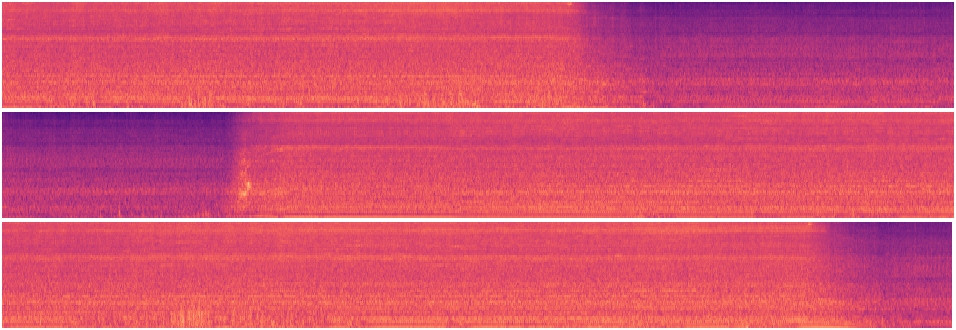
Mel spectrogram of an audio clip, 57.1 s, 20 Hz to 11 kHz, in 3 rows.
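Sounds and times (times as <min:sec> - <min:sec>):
band blade cutting log: 0:00.0 - 0:12.1, 0:23.6 - 0:55.7
sawmill engine running: 0:00.0 - 0:57.0.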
